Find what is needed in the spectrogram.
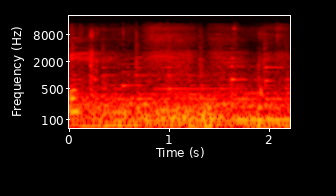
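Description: Shallow rocky stream running over stones, a steady trickling, babbling water sound.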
